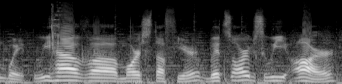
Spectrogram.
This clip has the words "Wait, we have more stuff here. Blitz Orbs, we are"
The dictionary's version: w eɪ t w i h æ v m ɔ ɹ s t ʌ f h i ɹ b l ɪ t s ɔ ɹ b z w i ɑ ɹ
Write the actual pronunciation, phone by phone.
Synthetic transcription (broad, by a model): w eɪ t w i h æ v m ɔ ɹ s t ʌ f h i ɹ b ɪ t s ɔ ɹ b s w i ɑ ɹ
